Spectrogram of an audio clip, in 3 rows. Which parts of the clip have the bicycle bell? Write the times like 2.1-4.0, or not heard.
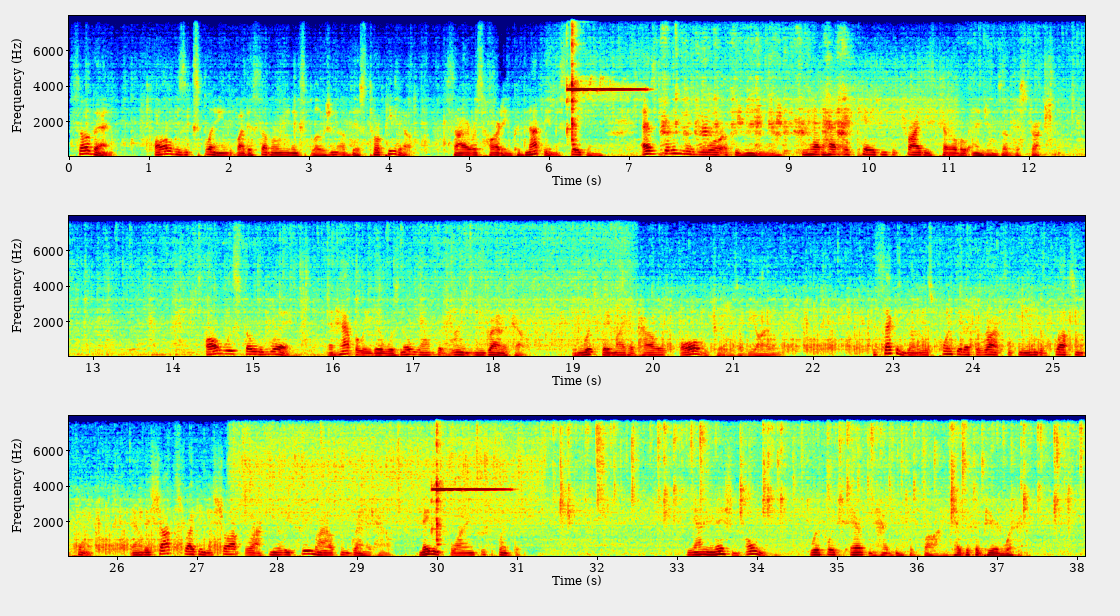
6.2-7.2, 29.9-30.9.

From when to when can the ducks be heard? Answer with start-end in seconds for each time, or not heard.
7.3-9.8.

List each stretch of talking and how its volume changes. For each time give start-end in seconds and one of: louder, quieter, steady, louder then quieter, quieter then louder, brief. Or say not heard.
0.1-12.4 steady
14.4-21.6 steady
22.8-31.3 steady
33.1-37.4 quieter then louder.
